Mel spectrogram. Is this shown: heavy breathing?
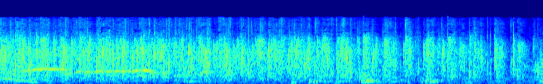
no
